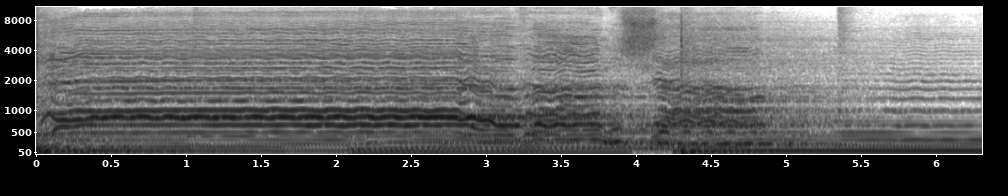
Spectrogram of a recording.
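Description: Three singers, two women and a man, in close vocal harmony on a slow country ballad with a live band. The voices hold one long chord for nearly three seconds, then move through wavering, gliding notes.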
